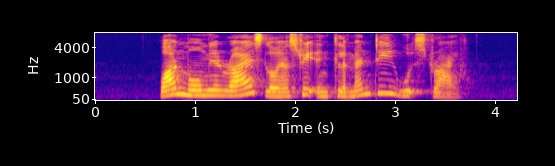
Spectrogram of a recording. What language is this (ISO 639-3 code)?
eng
